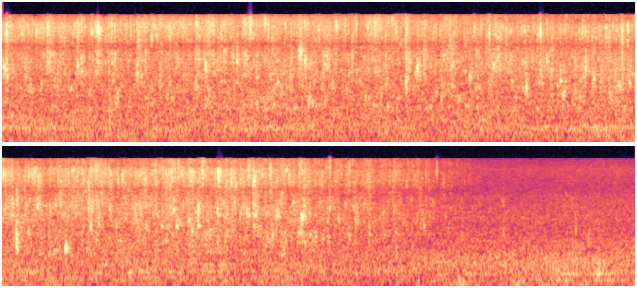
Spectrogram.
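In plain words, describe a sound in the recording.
Water trickles and splashes over stones close by.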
